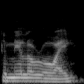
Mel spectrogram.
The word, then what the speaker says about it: Gamilaroi: And it's actually pronounced Gamilaroi, but good try.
